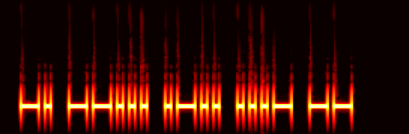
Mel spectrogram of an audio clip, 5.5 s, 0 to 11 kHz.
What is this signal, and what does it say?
Morse code, heard as a keyed tone, about 15 wpm, 700 Hz. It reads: N7LVM
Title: USA Callsign DE Callsign - 5 Characters - 15wpm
